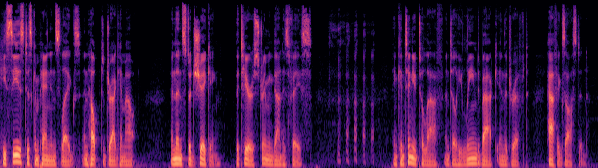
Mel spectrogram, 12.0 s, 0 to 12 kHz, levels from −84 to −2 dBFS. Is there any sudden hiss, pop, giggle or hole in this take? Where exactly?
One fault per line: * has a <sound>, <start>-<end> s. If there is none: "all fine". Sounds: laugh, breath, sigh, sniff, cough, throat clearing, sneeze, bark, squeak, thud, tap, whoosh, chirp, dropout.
* has a laugh, 6.6-7.5 s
